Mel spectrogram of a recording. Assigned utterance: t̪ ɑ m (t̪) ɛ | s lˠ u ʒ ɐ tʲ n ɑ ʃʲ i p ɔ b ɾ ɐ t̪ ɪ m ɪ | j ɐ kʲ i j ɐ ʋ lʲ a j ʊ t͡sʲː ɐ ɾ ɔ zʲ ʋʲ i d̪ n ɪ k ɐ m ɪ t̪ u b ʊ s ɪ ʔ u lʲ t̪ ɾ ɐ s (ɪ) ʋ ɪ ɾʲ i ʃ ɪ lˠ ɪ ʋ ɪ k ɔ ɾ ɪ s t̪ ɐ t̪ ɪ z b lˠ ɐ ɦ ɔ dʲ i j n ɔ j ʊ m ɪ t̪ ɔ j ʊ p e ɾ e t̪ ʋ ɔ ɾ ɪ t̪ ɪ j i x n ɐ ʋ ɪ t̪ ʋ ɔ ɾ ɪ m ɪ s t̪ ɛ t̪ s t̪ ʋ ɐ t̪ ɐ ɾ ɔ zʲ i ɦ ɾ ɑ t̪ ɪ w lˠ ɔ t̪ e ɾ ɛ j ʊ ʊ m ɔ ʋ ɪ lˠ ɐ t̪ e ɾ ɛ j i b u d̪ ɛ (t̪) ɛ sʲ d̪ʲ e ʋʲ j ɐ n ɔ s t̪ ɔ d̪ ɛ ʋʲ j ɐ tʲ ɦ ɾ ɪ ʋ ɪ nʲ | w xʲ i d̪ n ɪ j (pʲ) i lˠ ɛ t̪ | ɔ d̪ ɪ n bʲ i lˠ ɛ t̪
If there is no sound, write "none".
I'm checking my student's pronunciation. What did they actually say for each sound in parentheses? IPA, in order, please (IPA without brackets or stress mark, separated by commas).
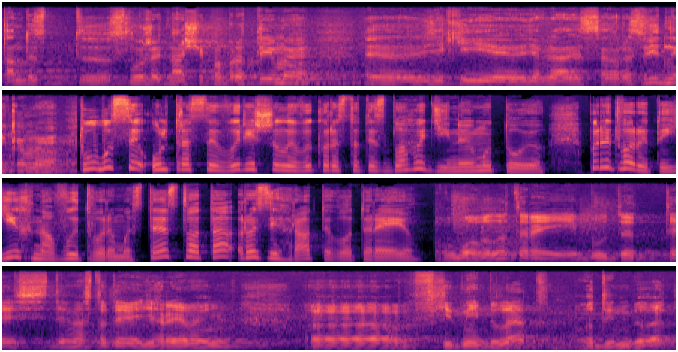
d̪, ɪ, d̪, bʲ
